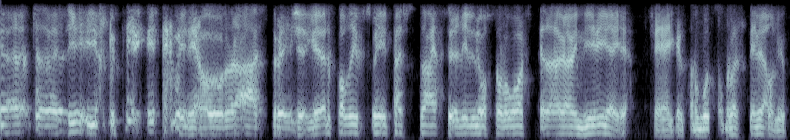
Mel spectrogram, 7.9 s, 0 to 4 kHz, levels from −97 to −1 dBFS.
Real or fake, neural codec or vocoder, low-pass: fake; codec, 24 kHz, 1.5 kbps, HILCodec; 3.6 kHz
